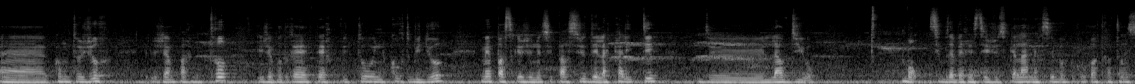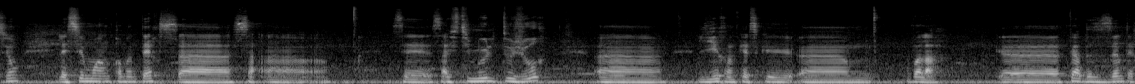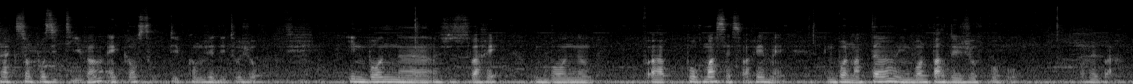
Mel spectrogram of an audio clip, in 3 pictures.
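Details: Adult man who stutters, speaking French; word and phrase repetitions; stuttering.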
